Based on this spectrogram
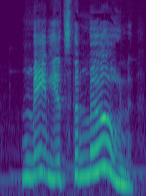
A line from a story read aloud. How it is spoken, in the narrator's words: said Ethan excitedly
